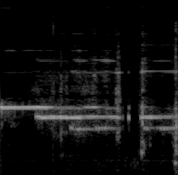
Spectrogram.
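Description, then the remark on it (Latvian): A parliament voting bell rings before a vote, a loud, steady electronic tone that shifts slightly in pitch, cuts out briefly near the end, then resumes, with no voices. “Lūdzu, zvanu.”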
